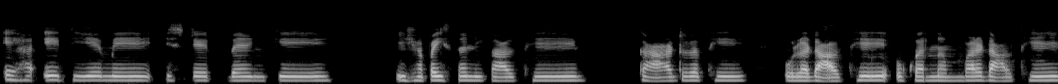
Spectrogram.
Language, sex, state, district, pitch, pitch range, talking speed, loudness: Chhattisgarhi, female, Chhattisgarh, Jashpur, 185 Hz, 180-190 Hz, 110 wpm, -22 LUFS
